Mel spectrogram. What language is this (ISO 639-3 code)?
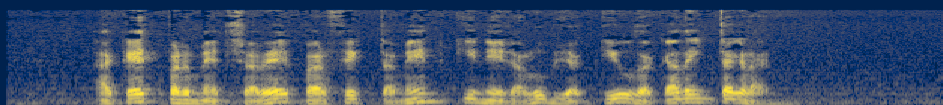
cat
